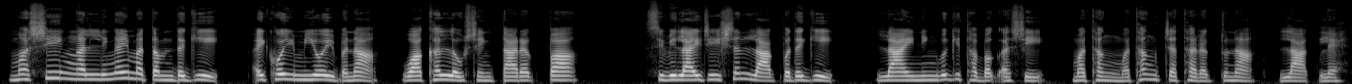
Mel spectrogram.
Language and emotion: Manipuri, neutral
